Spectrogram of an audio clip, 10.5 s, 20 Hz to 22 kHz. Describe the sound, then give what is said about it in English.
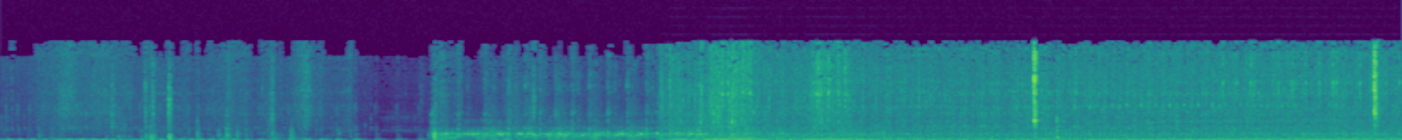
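A 95-horsepower aeroplane engine fitted with a large silencer cranks over with a rhythmic whirring for a few seconds, then catches and roars into a loud, steady idle. “Let's start the engine.”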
